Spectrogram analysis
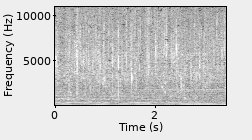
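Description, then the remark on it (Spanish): Steady, soft rain falling continuously, a dense patter of drops with a low, even hum underneath and no voices. “Deleítate en esta agradable sensación, sintiendo cómo la lluvia en el exterior limpia en tu interior todo aquello que no necesitas.”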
